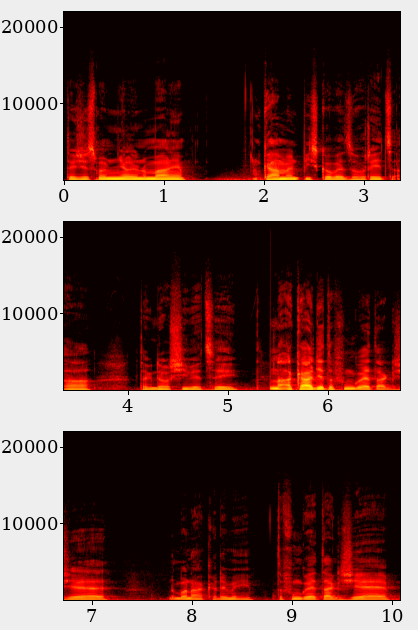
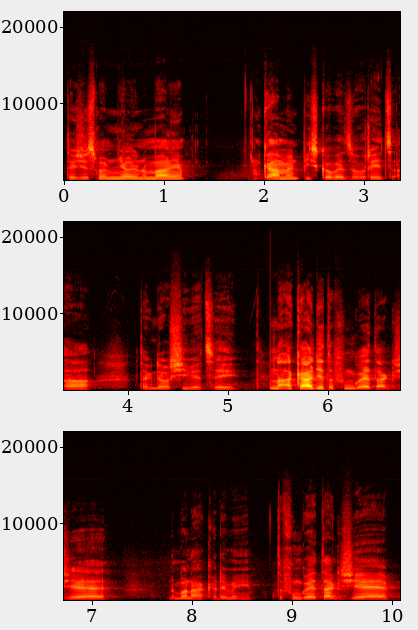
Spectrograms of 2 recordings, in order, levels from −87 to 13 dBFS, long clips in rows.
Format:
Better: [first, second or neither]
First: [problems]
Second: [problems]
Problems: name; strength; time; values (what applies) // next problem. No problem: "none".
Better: first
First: none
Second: thin; very; fading below 750 Hz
